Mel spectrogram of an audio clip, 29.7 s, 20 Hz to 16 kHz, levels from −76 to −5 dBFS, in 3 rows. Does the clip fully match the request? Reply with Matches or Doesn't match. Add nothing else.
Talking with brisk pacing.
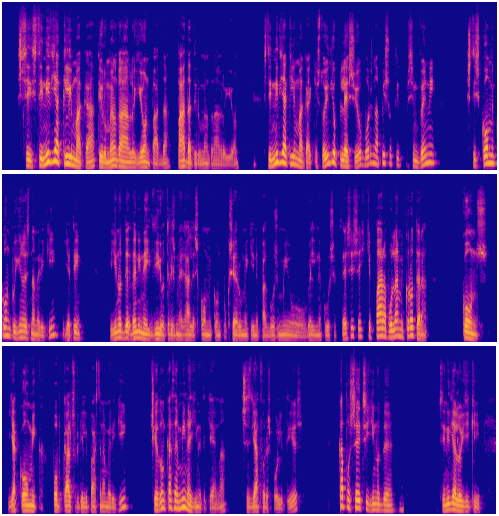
Doesn't match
